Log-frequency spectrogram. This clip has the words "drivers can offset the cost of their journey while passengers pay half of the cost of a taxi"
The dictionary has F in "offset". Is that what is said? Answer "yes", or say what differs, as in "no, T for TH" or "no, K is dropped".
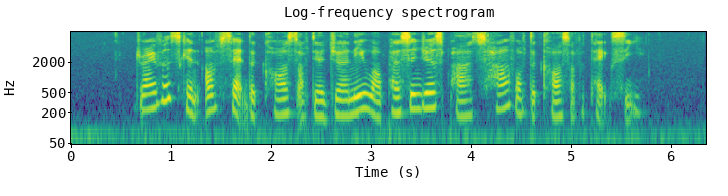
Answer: yes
